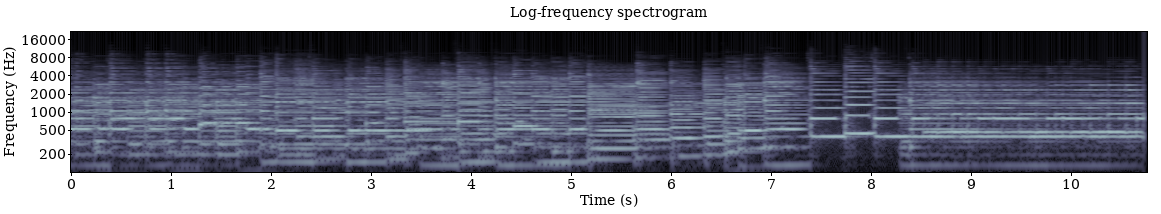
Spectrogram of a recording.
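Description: Offenbach PG-1 baby grand piano played in a rock and roll style: quickly repeated chords over a steady bass pattern. About seven and a half seconds in the bass drops out for a few repeated high chords, then a chord is held over the returning bass.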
